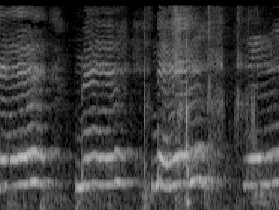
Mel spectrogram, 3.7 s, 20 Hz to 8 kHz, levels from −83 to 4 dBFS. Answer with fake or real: fake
